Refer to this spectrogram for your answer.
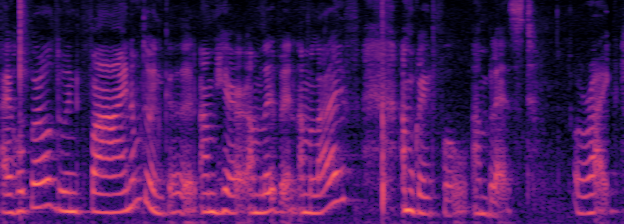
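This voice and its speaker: Speaking at a moderate pace with a Jamaican accent, a woman uses a high pitch with ordinary variation. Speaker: call centre agent. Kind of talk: casual talk to camera. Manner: chatty, storytelling.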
